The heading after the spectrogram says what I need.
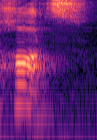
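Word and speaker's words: horse: দেখো হরস এটার উচ্চারণটা কি? হরস এইচ ও আর এসই এটা আমি উচ্চারণটা যদি লিখি হরস হরস হ এইচ আসছে এই হরস এইচ আসছে এইচ আসছে হরস আসছে এইচ এর উচ্চারণ এইচ এর মত আসছে তাহলে দেখ এইচ এর উচ্চারণ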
